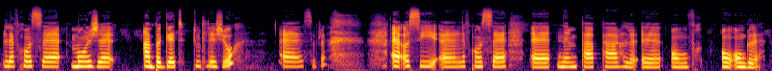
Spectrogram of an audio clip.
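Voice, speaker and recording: A young woman from Poland with a Polish accent, a volunteer speaking French hesitantly with many pauses. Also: sits high, completely flat delivery, vocal fry, dry recording. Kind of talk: interview testimony.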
